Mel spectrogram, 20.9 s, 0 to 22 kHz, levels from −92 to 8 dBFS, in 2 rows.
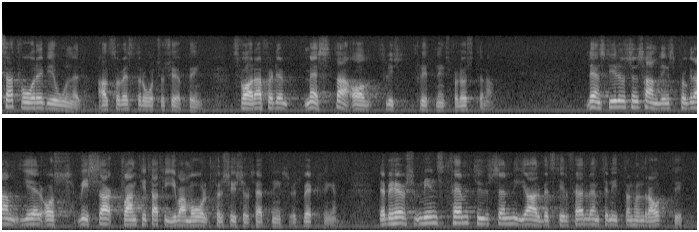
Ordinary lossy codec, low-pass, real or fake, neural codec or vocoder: none; 7.2 kHz; real; none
